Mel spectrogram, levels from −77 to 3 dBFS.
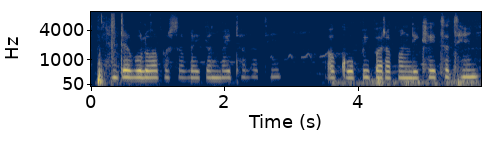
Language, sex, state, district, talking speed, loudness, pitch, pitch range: Magahi, female, Bihar, Gaya, 135 wpm, -22 LUFS, 240 Hz, 230-250 Hz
